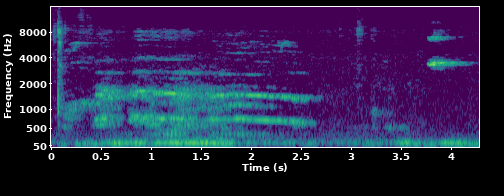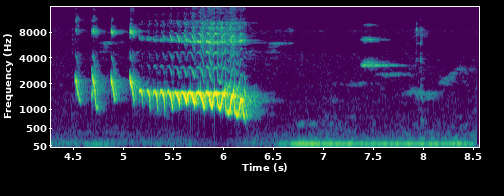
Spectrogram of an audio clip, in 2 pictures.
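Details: Black-naped oriole song used to lure other orioles: a loud fluty, slurred whistled phrase followed by a burst of harsh nasal notes, with soft whistles before and low humming in the background.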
